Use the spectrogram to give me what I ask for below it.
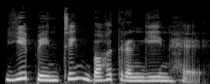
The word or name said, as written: रंगीन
